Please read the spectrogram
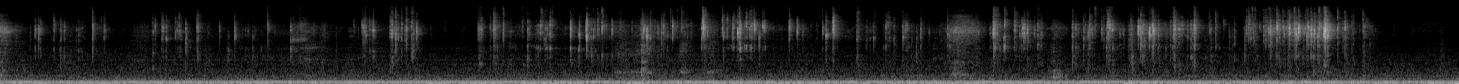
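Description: Scattered scratching and rustling close to the microphone, busiest in the second half, over a steady low hum, with one sharper click near the end.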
